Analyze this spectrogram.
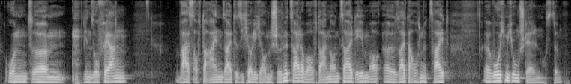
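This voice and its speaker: Speaking at a moderate pace, a man has a very deep, low pitch and ordinary pitch variation. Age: 60s. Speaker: retired father, interview guest. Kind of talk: casual interview.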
